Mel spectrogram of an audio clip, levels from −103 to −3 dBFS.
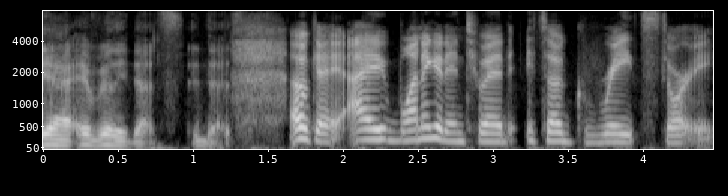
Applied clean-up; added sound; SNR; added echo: neural mask model Resemble Enhance denoiser.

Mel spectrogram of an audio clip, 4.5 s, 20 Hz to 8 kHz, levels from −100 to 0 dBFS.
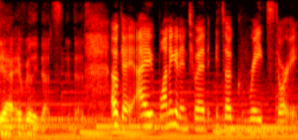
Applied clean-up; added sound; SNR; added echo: none; Guitar; 18 dB; none.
